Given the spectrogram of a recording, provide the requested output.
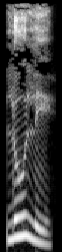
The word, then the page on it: ಲೋಲೆ: Kannada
